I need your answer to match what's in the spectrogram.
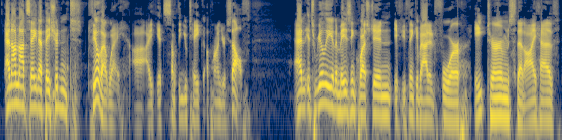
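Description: Bright-voiced American man, reflective talk. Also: mid-range voice, dry recording, rough recording. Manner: discursive, reflective, with emphatic repeated phrasing. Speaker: host. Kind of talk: informal solo political commentary and reminiscence.

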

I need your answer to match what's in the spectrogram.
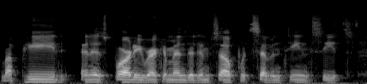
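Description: A man speaking as a guest political analyst in conversational interview commentary, wry, with halting repeats. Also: fairly low pitch, flat delivery.

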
